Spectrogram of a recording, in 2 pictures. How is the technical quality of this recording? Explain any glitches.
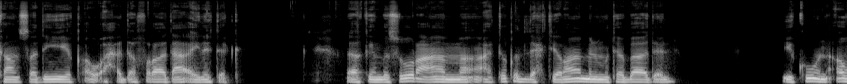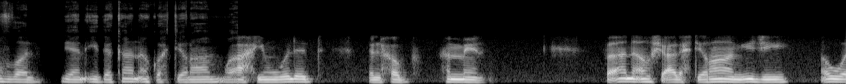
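The recording has one fault. From 10.85 s to the end, the speech turns dull and boxy, likely from an input switched to a poorer device. On a spectrogram everything above 3.8 kHz vanishes abruptly. The waveform's level steps by roughly 5 dB with no gap, and a faint new noise floor appears.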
